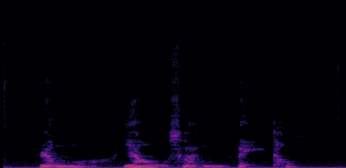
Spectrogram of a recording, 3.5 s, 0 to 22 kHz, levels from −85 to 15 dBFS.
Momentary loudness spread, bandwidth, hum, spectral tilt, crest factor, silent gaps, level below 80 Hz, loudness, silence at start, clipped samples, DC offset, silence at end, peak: 16 LU; 14.5 kHz; none; -7.5 dB/octave; 18 dB; none; -62 dBFS; -44 LUFS; 0.05 s; under 0.1%; under 0.1%; 0 s; -26 dBFS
